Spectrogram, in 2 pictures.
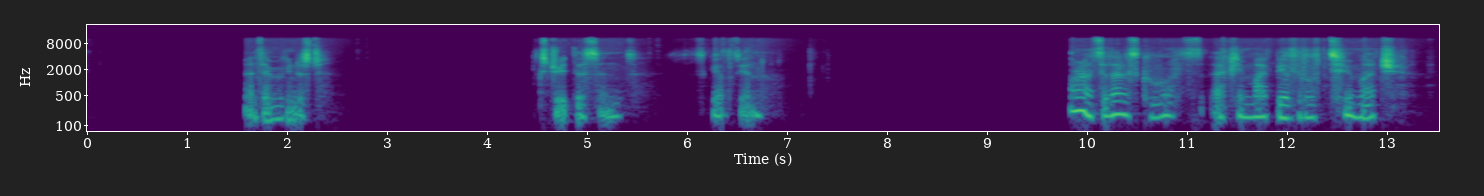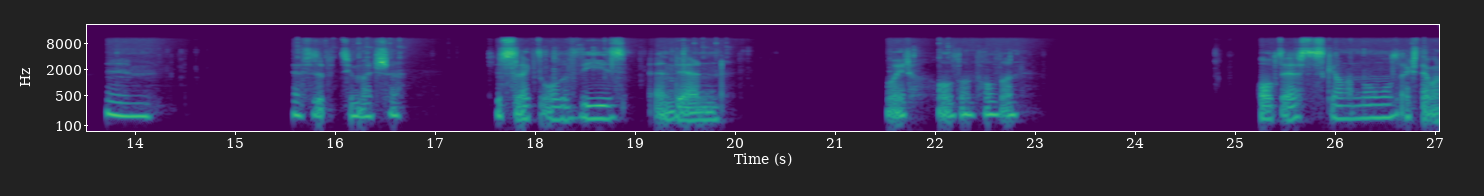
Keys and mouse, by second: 0.1 Tab, 1.1 Tab, 3.8 middle click, 4.3 e, 4.7-5.8 drag, 4.7 s, 5.9 g, 6.8 Tab, 7.1 click, 7.4-9.8 typing, 8.0 click, 10.8 Tab, 11.7 a, 12.0 q, 12.5-13.5 middle drag, 14.8 Tab, 15.3 Tab, 18.4 ctrl+z, 20.5 middle click, 20.8 ctrl+z, 21.6-22.8 middle drag, 23.1 s, 25.0 alt+s.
